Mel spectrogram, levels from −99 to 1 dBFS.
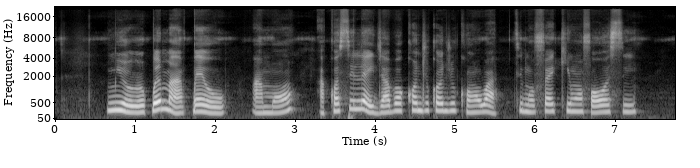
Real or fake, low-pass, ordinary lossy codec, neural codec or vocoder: fake; none; none; autoencoder, 48 kHz, 128 numbers a frame, DAC-VAE, trained on Japanese speech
